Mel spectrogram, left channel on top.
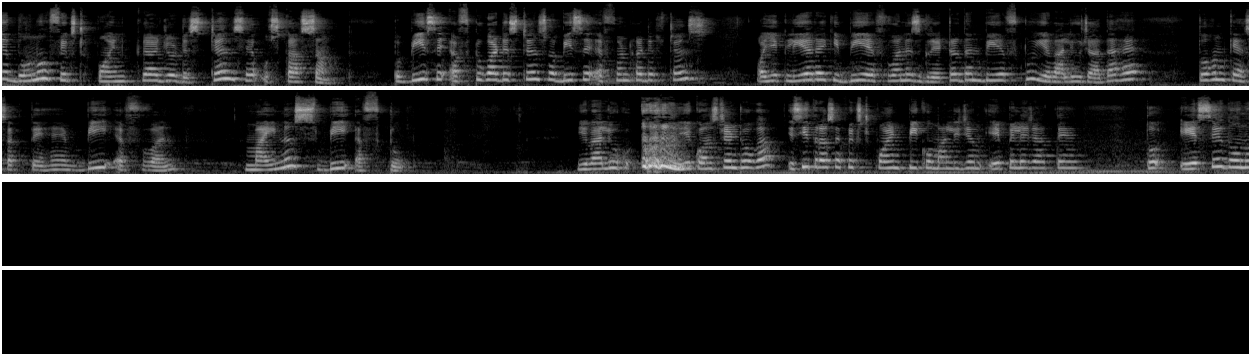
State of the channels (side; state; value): right; silent; digital silence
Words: दोनों फिक्स्ड पॉइंट का जो डिस्टेंस है उसका सम, तो B से F2 का डिस्टेंस और B से F1 का डिस्टेंस, और ये क्लियर है कि BF1 is greater than BF2, ये वैल्यू ज्यादा है, तो हम कह सकते हैं BF1 माइनस BF2 ये वैल्यू ये कांस्टेंट होगा। इसी तरह से फिक्स्ड पॉइंट P को मान लीजिए हम A पे ले जाते हैं, तो A से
